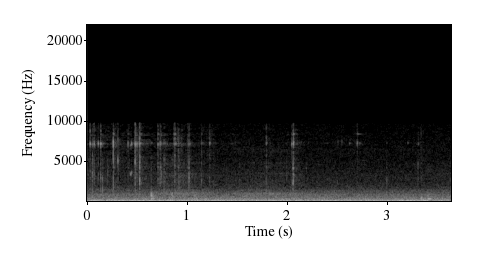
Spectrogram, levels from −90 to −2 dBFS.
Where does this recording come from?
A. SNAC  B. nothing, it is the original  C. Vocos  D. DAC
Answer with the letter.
B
